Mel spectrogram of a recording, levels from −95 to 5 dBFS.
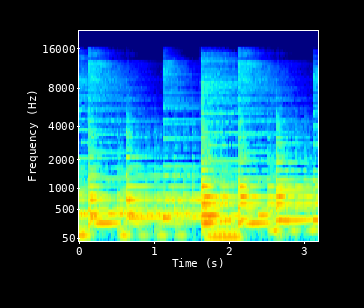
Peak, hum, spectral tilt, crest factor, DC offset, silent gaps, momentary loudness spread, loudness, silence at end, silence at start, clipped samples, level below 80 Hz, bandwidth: -8 dBFS; none; -6 dB/octave; 16 dB; under 0.1%; none; 7 LU; -25 LUFS; 0 s; 0 s; under 0.1%; -38 dBFS; 16 kHz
